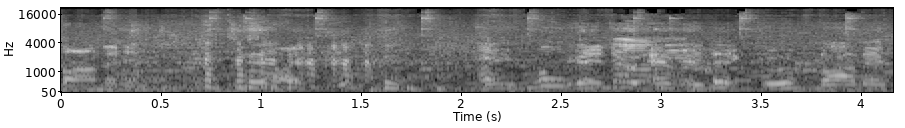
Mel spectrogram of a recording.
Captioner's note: laughs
